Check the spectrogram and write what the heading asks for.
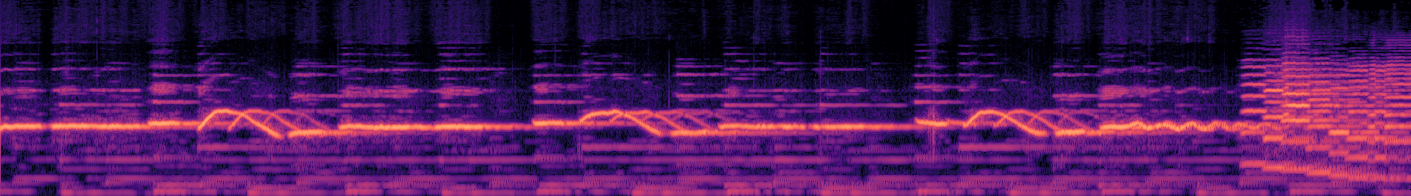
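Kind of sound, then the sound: whistling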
